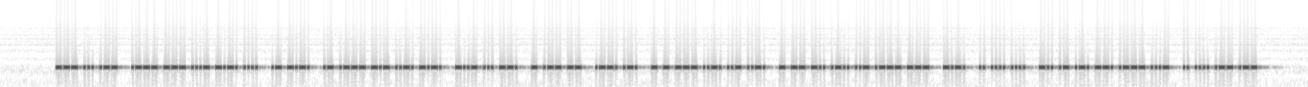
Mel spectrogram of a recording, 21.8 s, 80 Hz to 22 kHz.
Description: Morse code, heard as a keyed tone, machine-sent, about 36 wpm, 990 Hz. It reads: OSW JOVCH AC AJKFC XSG TWM PR TTOFUF TMDLUJO C IHH DARGJV IHWW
